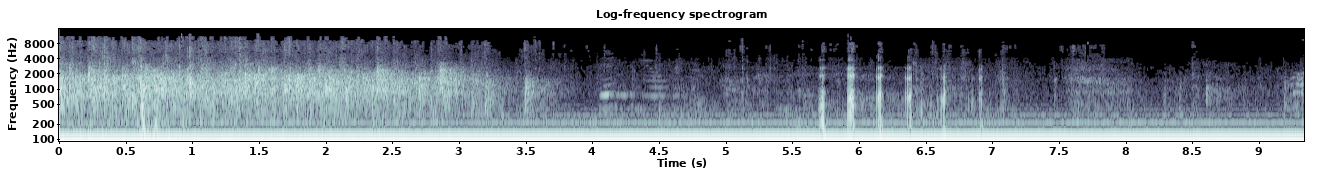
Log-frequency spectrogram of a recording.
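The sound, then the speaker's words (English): A burst of audience applause at a church service for the children who came up front, dense and loud for about three seconds, then thinning into scattered individual claps with a few voices murmuring underneath. “Well, thank you, kids, for coming up, and let's give them a round of applause and fruit snacks.”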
